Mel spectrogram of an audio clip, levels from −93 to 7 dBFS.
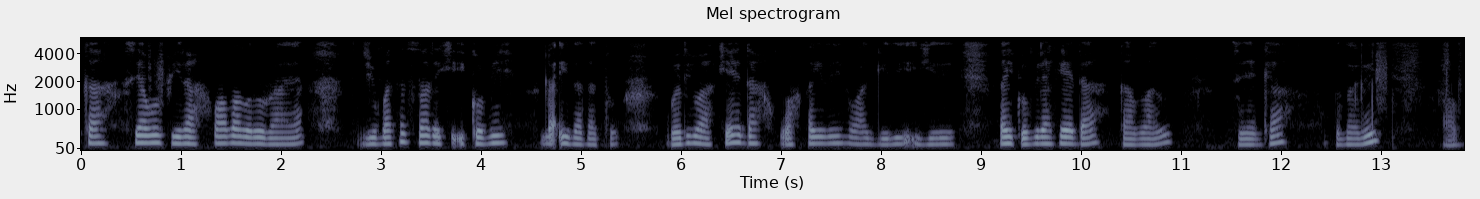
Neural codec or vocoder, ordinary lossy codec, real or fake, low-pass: none; none; real; 5.4 kHz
